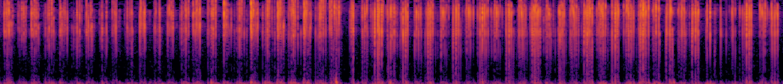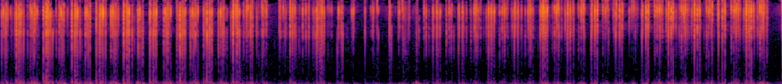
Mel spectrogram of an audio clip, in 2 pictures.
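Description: Long coffin-shaped acrylic press-on nails tap and scratch against each other quickly as the fingers interlace. The result is a dense, fast, uneven stream of quiet, bright clicks and scratchy rasps with no ring after each hit, continuing for the whole clip with a short lull around the ten-second mark.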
